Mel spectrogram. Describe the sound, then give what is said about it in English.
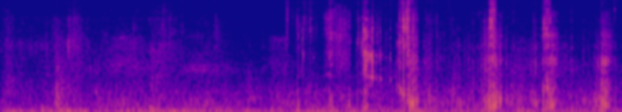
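Crunching a French Lay's roast chicken flavour potato chip, a few crisp, brittle bites mixed with quieter chewing, faint and without talk. “All right, I'm tasting a chip.”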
